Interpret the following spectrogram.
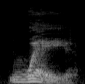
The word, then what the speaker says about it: weigh: way to the station which has the exact same pronunciation as the verb weigh we i g h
